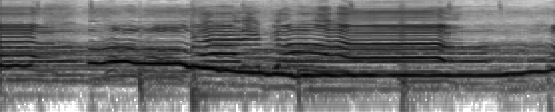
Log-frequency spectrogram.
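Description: All-female a cappella group singing: after a brief break about half a second in, a lead voice slides down and holds a long low note over sustained backing harmonies. A steady percussive beat runs underneath, about two hits a second.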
